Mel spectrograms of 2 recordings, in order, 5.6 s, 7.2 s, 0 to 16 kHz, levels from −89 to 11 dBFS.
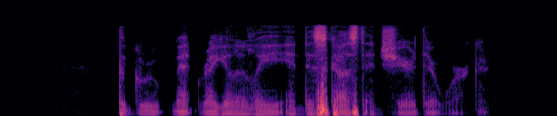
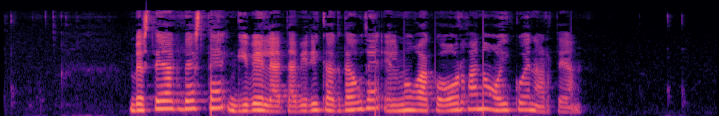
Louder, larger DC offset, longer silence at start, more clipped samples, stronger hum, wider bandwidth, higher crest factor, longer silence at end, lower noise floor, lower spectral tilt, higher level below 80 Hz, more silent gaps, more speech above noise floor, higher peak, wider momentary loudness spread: second, -34 LUFS vs -17 LUFS; neither; about the same, 1.2 s vs 1.3 s; neither; neither; second, 7.2 kHz vs 11.5 kHz; first, 26 dB vs 18 dB; second, 0.75 s vs 1.4 s; first, under -90 dBFS vs -68 dBFS; about the same, -5 dB/octave vs -4 dB/octave; first, -48 dBFS vs -56 dBFS; first, 1.64-1.69 s, 4.70-4.75 s vs none; first, over 55 dB vs 51 dB; second, -12 dBFS vs 0 dBFS; first, 20 LU vs 9 LU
